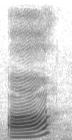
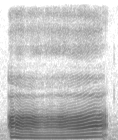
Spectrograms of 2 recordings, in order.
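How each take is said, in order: First: The pitch rises throughout. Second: The pitch falls and then rises. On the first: "Go up" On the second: "Go down and up"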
